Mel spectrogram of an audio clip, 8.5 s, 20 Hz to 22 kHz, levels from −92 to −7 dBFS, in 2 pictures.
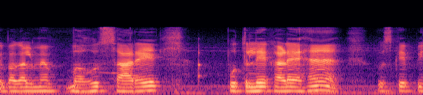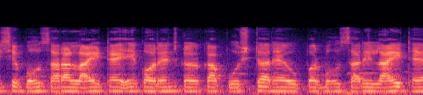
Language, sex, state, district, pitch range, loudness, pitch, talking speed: Hindi, male, Jharkhand, Deoghar, 130-140 Hz, -20 LUFS, 130 Hz, 170 wpm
